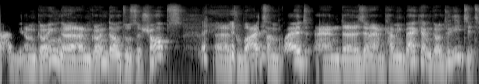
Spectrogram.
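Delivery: put-on German accent. Giving a quick example of talking as if german, in a put-on german accent. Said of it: "give us a little example?".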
